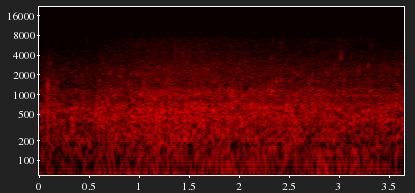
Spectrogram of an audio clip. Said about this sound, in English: Water from recent spring rains rush out of Black Bass Dam spillway this morning.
